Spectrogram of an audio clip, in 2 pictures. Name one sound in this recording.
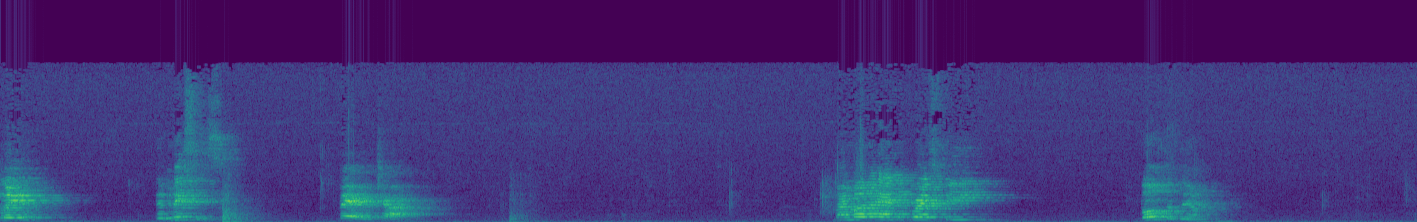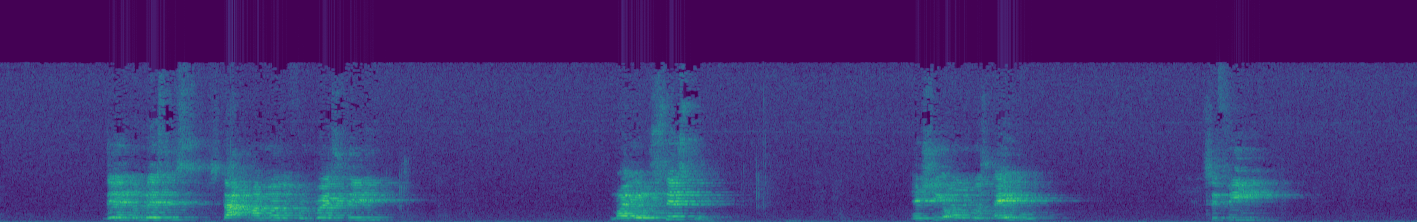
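A woman sings through a microphone in short phrases with long pauses.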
